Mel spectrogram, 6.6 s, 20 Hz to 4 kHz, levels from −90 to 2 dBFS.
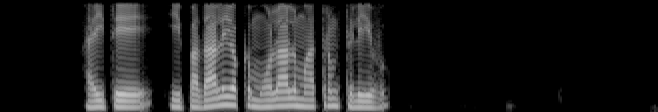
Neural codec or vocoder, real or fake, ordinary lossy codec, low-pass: none; real; none; 3.6 kHz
